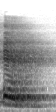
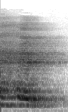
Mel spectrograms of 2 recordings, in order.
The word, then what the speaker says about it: hill: For example, here we're not going to say ill. I'm not ill. I'm talking about a hill.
